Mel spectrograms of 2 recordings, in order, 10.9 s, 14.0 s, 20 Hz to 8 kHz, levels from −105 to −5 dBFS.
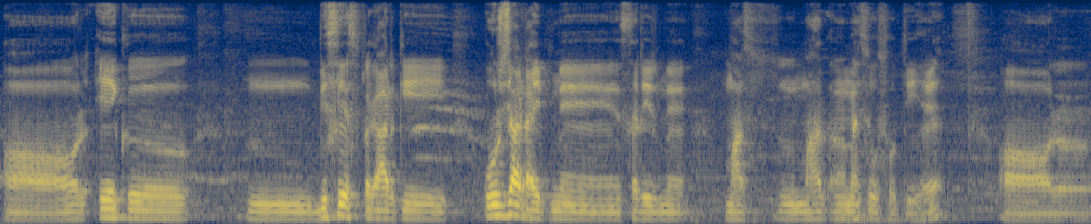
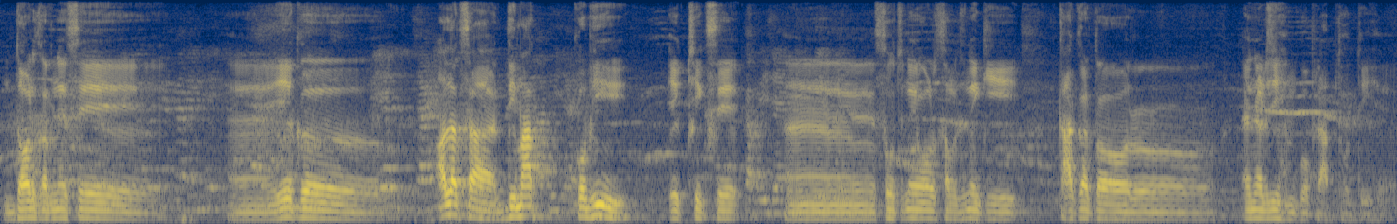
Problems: echo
